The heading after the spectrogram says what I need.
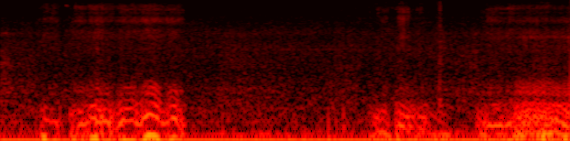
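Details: Sleeping dog snoring: low, rumbling snores on each breath over a steady electrical hum.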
